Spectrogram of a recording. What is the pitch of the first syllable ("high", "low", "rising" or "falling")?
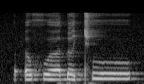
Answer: low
